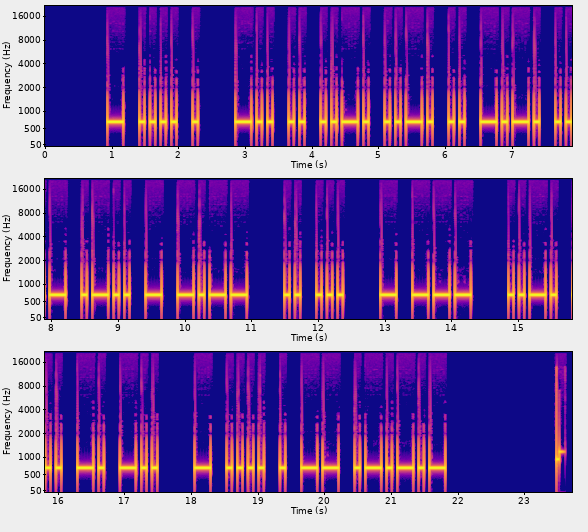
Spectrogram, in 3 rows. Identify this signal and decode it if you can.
Morse code, heard as a keyed tone, about 15 wpm, 700 Hz. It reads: THE DIFFICULTY IS TO FIND THEM.
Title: Sentences from Top 1500 Words 15wpm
